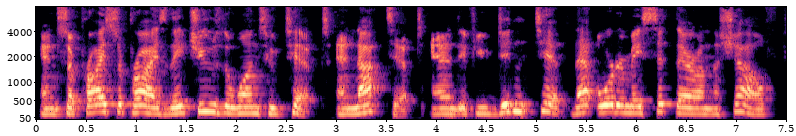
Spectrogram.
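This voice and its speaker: A man's voice: fairly high pitch, unhurried, hardly any pauses. A man speaking as a logistics executive guest in an interview, explaining steadily and often adding a questioning "right?". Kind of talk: business interview.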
